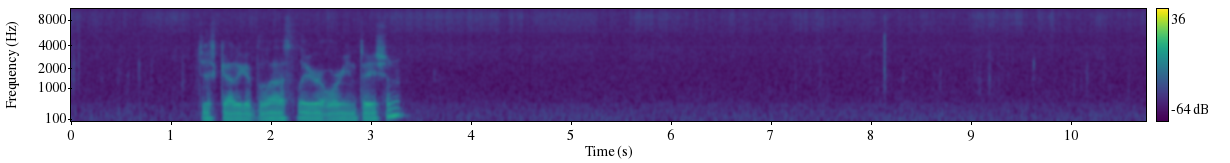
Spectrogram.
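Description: Plastic puzzle cube pieces click softly as a cube is turned quickly.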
